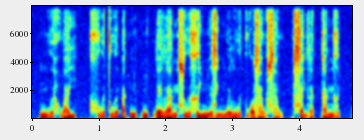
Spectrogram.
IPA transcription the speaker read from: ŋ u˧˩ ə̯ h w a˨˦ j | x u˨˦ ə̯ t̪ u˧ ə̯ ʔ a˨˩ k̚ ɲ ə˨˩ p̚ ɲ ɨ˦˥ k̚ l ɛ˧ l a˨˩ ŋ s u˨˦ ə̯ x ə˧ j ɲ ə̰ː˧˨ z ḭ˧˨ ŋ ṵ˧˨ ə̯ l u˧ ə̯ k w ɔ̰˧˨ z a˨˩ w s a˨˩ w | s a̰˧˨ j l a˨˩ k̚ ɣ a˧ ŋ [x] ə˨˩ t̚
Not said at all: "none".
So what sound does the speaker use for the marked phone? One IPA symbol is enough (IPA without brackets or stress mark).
ɣ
